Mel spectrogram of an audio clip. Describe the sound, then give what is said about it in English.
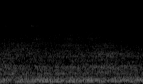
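A helicopter passes overhead, its engine a steady, continuous droning rumble that stays fairly quiet throughout, with no voices over it. “Did y'all just hear that helicopter?”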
